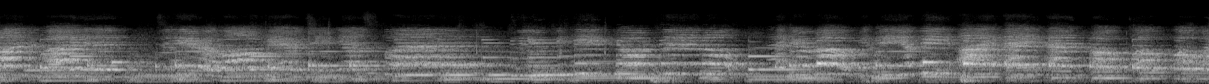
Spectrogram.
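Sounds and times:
children's choir singing: 0.0s - 12.0s.

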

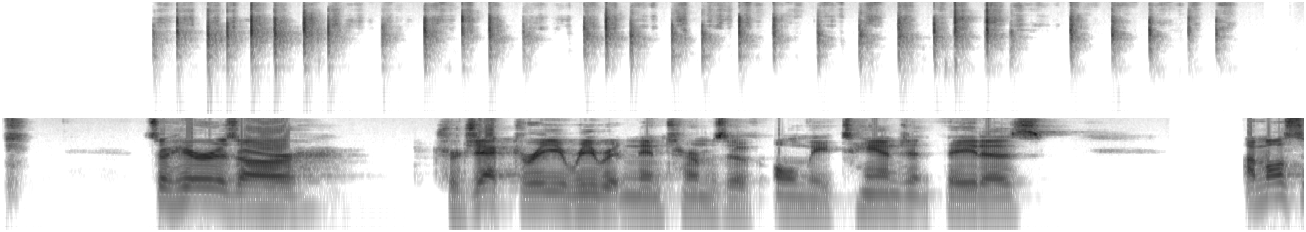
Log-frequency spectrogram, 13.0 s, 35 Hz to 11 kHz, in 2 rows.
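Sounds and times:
chalk tapping on blackboard: 0.8s - 6.2s.

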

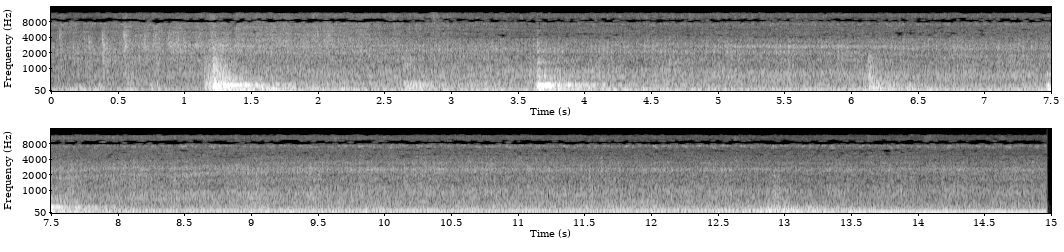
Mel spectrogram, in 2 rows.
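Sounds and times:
lorry diesel engine running: 0.0s - 15.0s
tipper body thump: 7.4s - 8.2s.

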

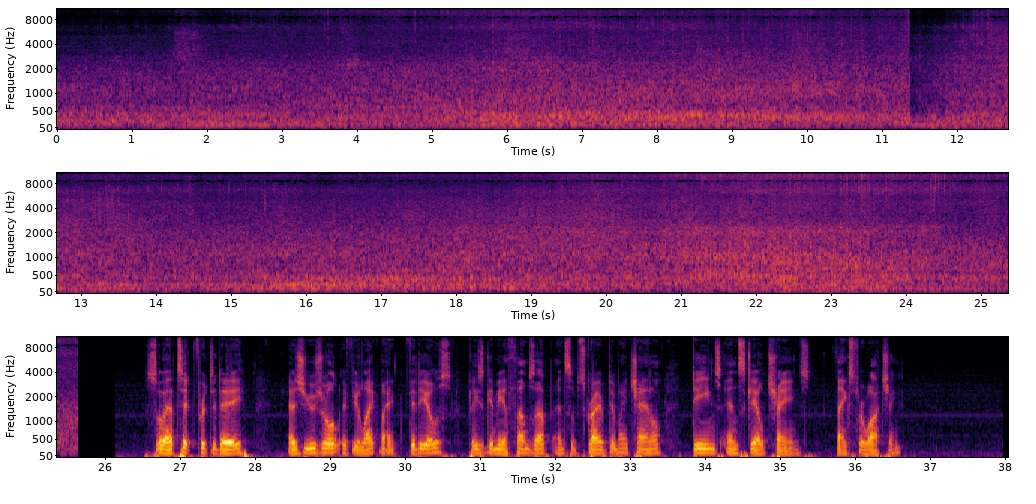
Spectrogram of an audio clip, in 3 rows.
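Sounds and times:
model train running on rails: 0.0s - 25.7s.

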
